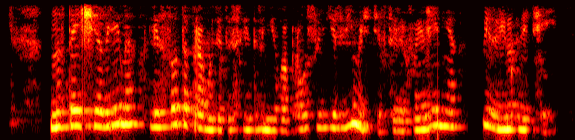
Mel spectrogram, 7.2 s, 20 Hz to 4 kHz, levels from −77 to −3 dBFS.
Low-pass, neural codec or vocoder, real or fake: 3.6 kHz; none; real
